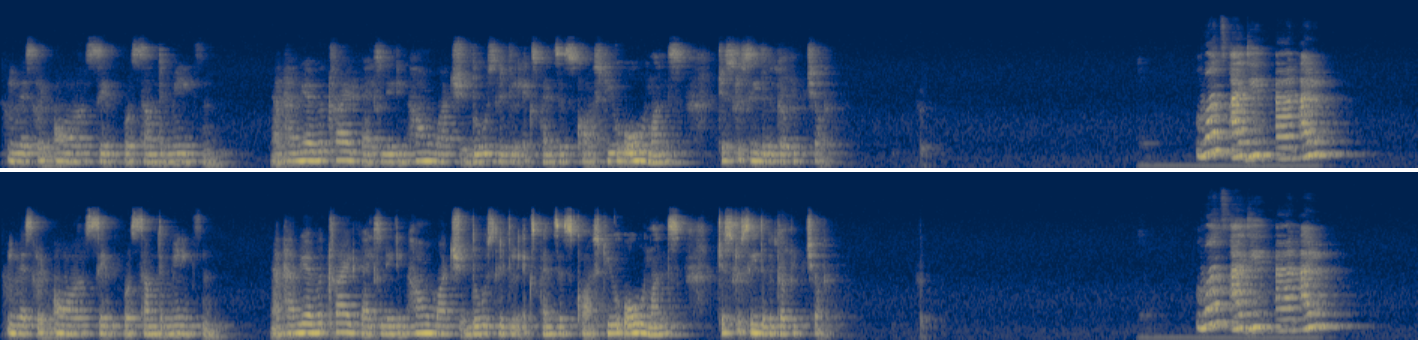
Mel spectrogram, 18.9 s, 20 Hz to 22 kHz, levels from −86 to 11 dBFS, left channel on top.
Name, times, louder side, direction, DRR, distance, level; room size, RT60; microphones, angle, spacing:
voice 1, 0.1-2.9 3.6-11.1, right 3 dB, 70° right, 6 dB, 0.4 m, -21 dB
voice 2, 15.9-17.6, left 2 dB, 15° left, -3 dB, 0.6 m, -19 dB
3.4 x 3.4 x 2.5 m, 0.89 s
head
